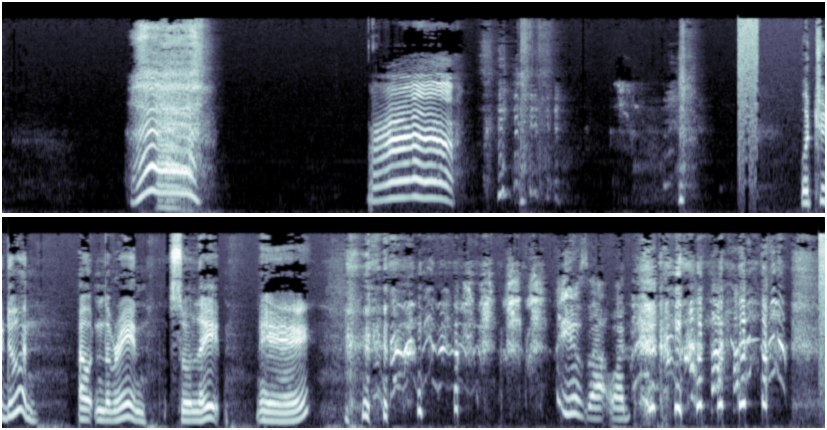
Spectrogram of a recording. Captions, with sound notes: UGH! Mrruhh... [ Giggling ] Hnf Whatcha doing? Out in the rain. So late. Ehh? [ Laughing ] Use that one! [ Laughter ]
